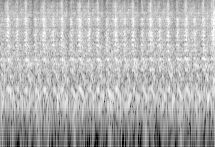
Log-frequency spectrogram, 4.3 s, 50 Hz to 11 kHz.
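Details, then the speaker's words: 1969 VW Beetle, stored and unrun for over 25 years, with a new battery and fuel fed in, in neutral. Even starter churning that never fires; no spark is visible and the oil light stays on. Cranks with no start. "We have spark in there? I don't see any I don't see any spark. That's really slow fuel."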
